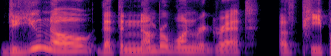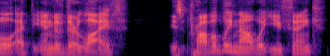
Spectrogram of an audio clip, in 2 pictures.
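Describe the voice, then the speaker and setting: On a call, a man coaches in a casual, emphatic, direct and salesy way, explaining, giving example scripts and often checking in with the listener. His voice is fairly high-pitched and animated at a moderate pace.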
